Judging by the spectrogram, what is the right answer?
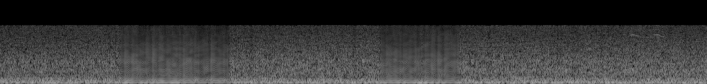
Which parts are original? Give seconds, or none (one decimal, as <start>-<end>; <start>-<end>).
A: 0.0-1.2; 2.3-3.8; 4.6-7.1

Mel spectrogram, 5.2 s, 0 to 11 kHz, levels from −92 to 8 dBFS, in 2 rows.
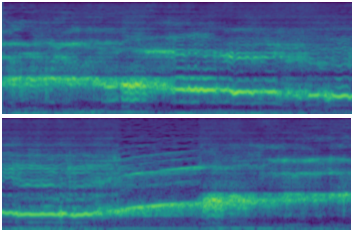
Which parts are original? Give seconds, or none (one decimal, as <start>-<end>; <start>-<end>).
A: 3.5-4.1

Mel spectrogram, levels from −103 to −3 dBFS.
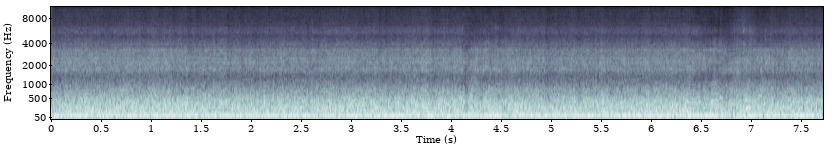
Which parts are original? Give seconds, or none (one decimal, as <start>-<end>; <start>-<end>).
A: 0.0-4.1; 4.6-6.3; 7.2-7.7

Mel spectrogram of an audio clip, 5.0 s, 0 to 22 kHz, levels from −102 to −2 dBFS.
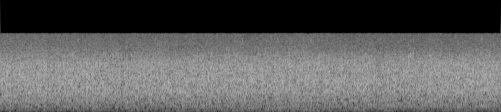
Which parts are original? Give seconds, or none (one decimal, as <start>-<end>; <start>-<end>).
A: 0.7-2.1; 3.8-4.3

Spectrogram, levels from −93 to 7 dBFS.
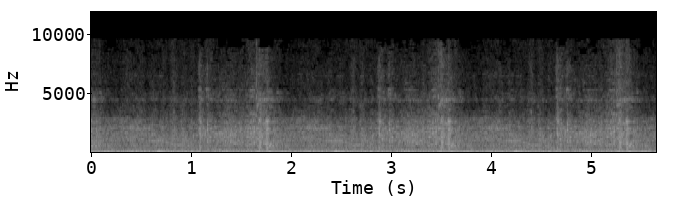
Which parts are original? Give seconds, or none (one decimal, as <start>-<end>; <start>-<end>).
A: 0.0-5.7

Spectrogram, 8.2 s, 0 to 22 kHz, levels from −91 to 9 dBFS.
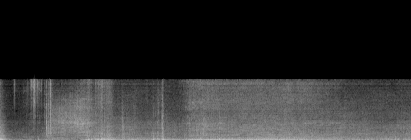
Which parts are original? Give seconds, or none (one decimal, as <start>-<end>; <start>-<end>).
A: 3.3-4.0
